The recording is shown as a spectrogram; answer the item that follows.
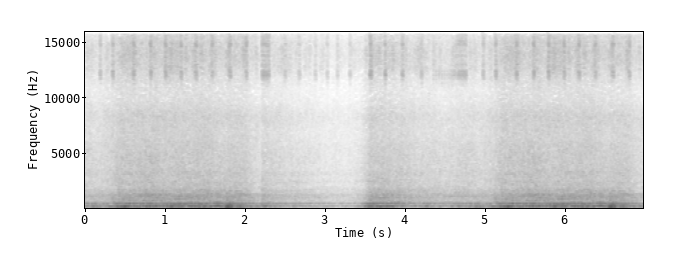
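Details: Dense buzzing from a swarm of honey bees as they are hived, a sustained low drone with pulsing loudness, one short dip near three seconds, then the full hum returns.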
